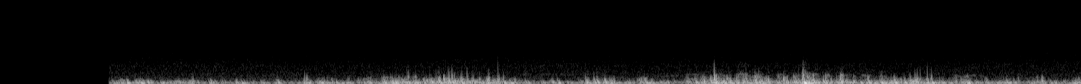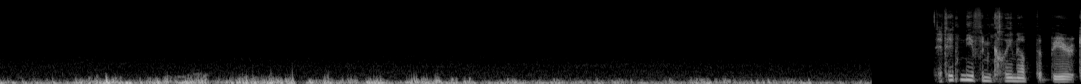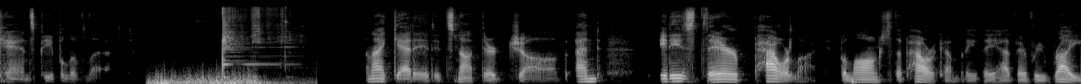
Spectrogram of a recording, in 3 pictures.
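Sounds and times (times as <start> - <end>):
wind: 1.1 - 19.6, 23.1 - 24.8
speech: 20.3 - 22.8, 25.3 - 32.4.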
